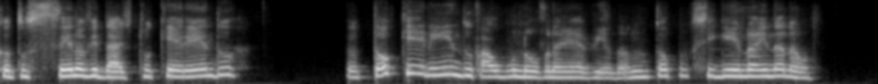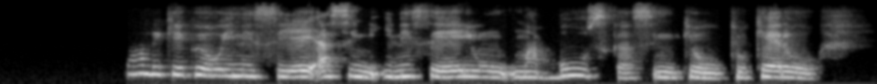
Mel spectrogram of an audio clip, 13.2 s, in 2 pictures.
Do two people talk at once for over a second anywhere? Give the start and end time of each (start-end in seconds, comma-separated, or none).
none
